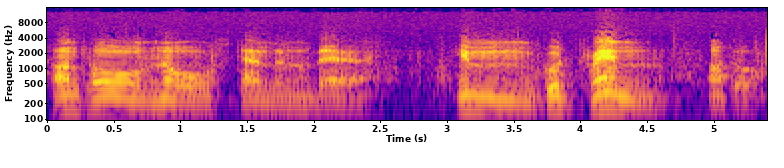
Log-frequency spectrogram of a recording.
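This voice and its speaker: An actor playing a loyal sidekick in terse, stilted broken English in a 1930s radio western. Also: male voice, lowish voice, lively intonation, drawn-out words. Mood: loyal, friendly. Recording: muffled old radio recording, faint noise.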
